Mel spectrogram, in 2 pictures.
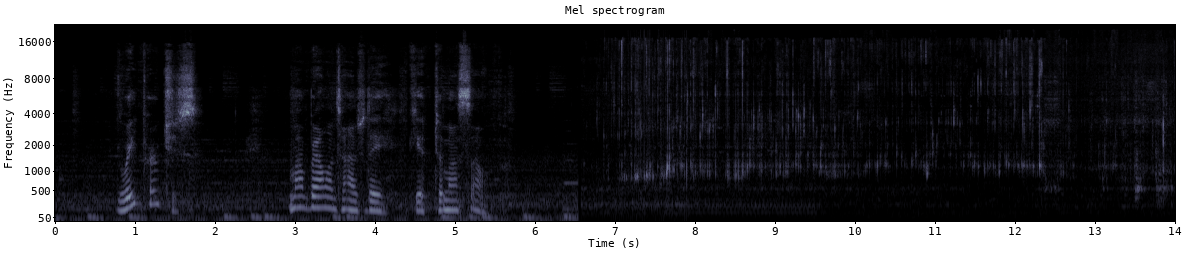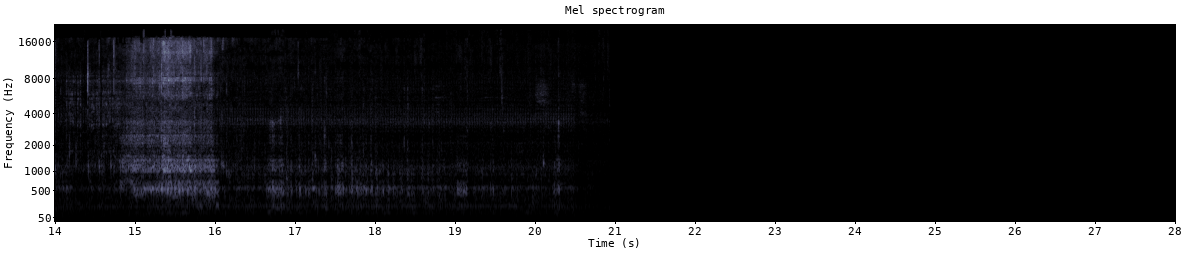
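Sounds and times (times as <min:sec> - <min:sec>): coffee maker dispensing into cup: 0:06.6 - 0:20.9
coffee maker hiss: 0:06.6 - 0:21.0.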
